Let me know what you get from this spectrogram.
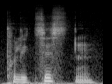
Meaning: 1. genitive singular of Polizist 2. dative singular of Polizist 3. accusative singular of Polizist 4. nominative plural of Polizist 5. genitive plural of Polizist 6. dative plural of Polizist
- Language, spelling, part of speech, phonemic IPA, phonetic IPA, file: German, Polizisten, noun, /poliˈt͡sɪstən/, [pʰoliˈt͡sɪstn̩], De-Polizisten.ogg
